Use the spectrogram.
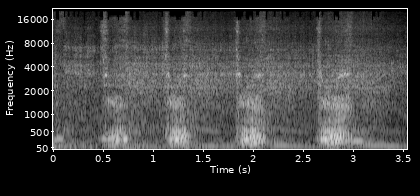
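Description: A 3.4-litre Impala V6 engine fitted in a 2000 Grand Am runs rough, chugging with four rhythmic surging pulses, each swelling and easing at a loose steady pace, loud and close with no talking.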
